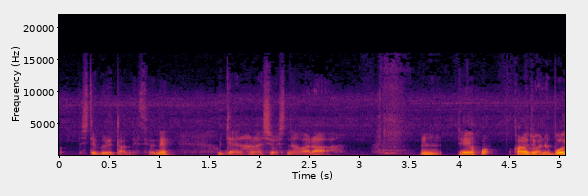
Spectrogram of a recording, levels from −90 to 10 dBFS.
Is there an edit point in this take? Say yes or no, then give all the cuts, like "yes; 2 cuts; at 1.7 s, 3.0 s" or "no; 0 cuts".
yes; 2 cuts; at 1.6 s, 3.8 s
